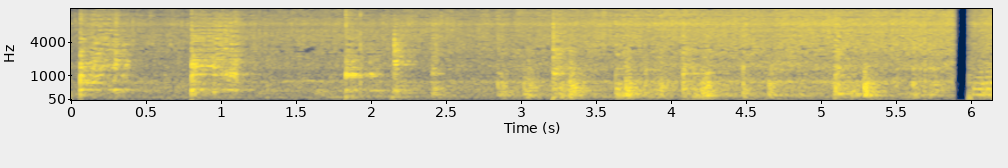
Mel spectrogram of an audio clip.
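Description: Vegetables such as carrot and potato fry with tomato in a pan for vegetable uppittu, a dense continuous sizzle and hiss punctuated by scraping stirs of a ladle, close up and loud, with no voices.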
